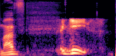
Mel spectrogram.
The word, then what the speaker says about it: Pegues: Is it Pegues? How do you say his name? – Pegues. – Pegues. – Like the bird.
